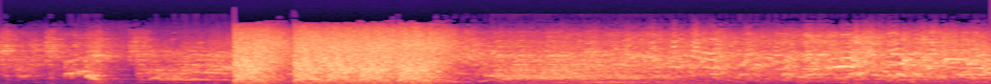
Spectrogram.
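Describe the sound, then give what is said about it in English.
An old tractor engine sputters and chugs as a man drives it over for a visit, breaking into a couple of loud, sharp backfiring bursts before settling into a steady, rough rumble. “He's come over to see me in his tractor.”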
